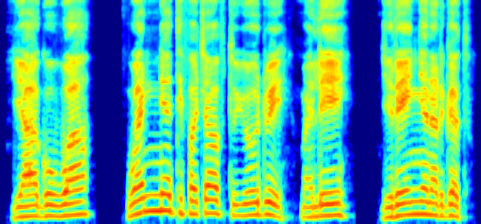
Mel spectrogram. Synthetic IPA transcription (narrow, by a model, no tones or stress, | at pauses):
jaːɡɔwːaː | wɐnːɪɐt̪ɪfɐt͡ʃʼaːft̪ʊjo̞ːd̪ʊʔɛmɐle̞ː | d͡ʒɪɾe̞ːɲːɐnɐɾɡɐt̪ʊ̥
